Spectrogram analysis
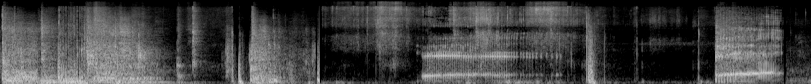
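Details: Man burping in a compilation clip: several loud, drawn-out, croaky voiced belches with short gaps and background noise.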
